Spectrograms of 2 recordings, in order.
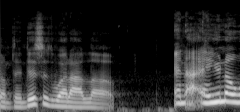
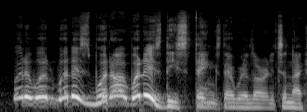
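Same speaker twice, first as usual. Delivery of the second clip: mock bafflement; 3 semitones higher than usual. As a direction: act stunned by the new word.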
